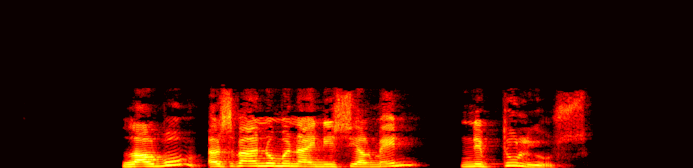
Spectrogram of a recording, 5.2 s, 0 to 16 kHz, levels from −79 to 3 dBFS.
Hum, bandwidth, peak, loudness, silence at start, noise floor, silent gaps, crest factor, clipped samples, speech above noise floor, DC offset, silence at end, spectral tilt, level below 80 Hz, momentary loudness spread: none; 8 kHz; -2 dBFS; -17 LUFS; 0.95 s; under -90 dBFS; 3.24-3.46 s; 18 dB; under 0.1%; over 73 dB; under 0.1%; 0.8 s; -4 dB/octave; -64 dBFS; 13 LU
